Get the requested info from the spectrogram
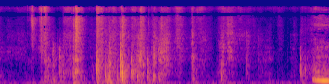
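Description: Cardboard Gemini Mailer comic mailer being turned over and unfolded by hand: stiff flaps rubbing, creasing and tapping in a quick run of short scrapes and rustles that stops about three seconds in.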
